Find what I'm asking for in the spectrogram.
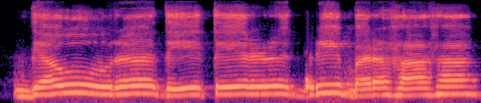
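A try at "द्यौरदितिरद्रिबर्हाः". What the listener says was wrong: ना तीर, फिर वो र और लंबा हो गया, और द्री वाला वो भी गलत हो गया।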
